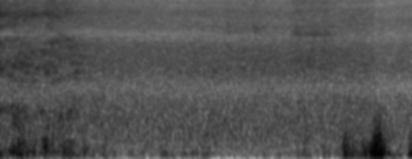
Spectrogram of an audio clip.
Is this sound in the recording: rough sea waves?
yes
